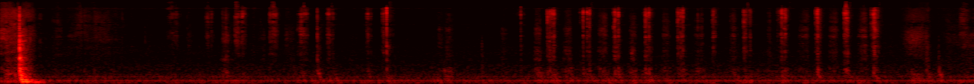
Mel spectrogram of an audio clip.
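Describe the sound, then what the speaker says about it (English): Small hoop scissors snipping fabric repeatedly at close range, quick light cuts in irregular bursts, faint and crisp against a quiet background. "I'm going to use the Hoop Scissors Mini, and I'm going to trim close to the stitching"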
